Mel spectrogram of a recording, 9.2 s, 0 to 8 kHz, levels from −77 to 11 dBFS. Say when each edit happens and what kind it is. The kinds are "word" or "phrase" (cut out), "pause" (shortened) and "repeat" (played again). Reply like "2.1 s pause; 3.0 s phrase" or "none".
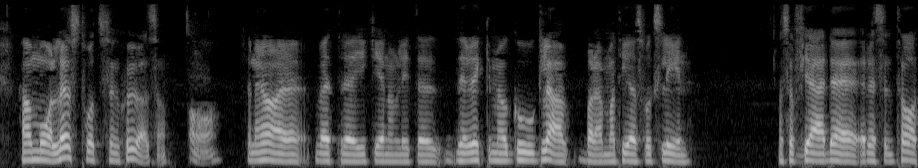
1.8 s pause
